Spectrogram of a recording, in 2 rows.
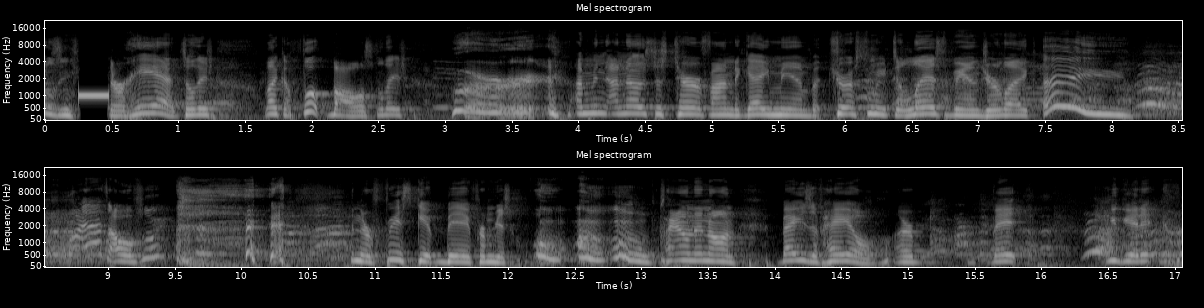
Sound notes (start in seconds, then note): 0.2 beep; 3.1 Kentucky Lightning grunts; 9.7 everybody laughing; 12.7 grunts; 16.8 everybody laughing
